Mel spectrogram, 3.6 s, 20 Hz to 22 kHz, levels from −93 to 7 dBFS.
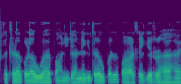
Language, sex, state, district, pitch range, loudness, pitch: Hindi, male, Uttar Pradesh, Budaun, 95-105 Hz, -28 LUFS, 100 Hz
